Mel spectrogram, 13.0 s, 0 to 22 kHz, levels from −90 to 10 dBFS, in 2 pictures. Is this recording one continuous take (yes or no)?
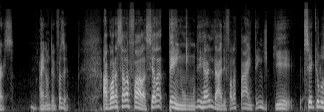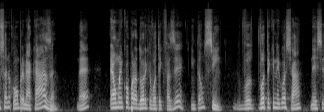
no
